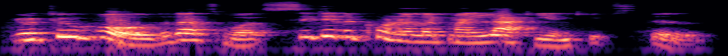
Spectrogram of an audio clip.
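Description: A man's voice: sits high, huge pitch swings, moderate pace, pitched above the performer's own voice. A man voicing a proud, nervous young woman who talks heatedly and accuses herself. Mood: heated, confessing. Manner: heated, hysterical pleading. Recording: echoey room, far from mic.

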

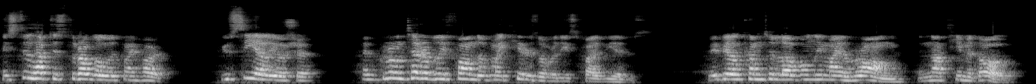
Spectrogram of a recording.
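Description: A woman's voice: medium pitch, lively intonation, moderate pace, voice pushed up, natural voice. A woman playing a volatile, wounded young Russian woman in a storybook reading, with theatrical exclamations. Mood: wistful, wounded. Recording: roomy, distant microphone.

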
